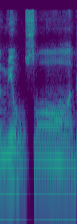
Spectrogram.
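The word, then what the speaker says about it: مرصاد: Jadi seperti kata mirsad itu dibaca tebal ya karena shad huruf istilla. Innbaka labil mirsod rnya dibaca tebal.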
